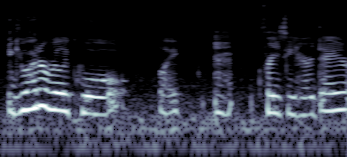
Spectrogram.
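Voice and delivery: ordinary talk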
